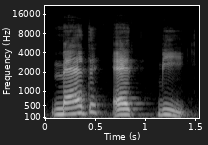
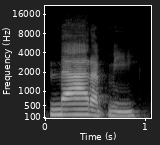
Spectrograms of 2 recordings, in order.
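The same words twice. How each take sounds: First: The words are said separately. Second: The words are linked smoothly together. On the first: The speaker calls it wrong. "아니고" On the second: The speaker calls it right. "이렇게 발음하기"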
